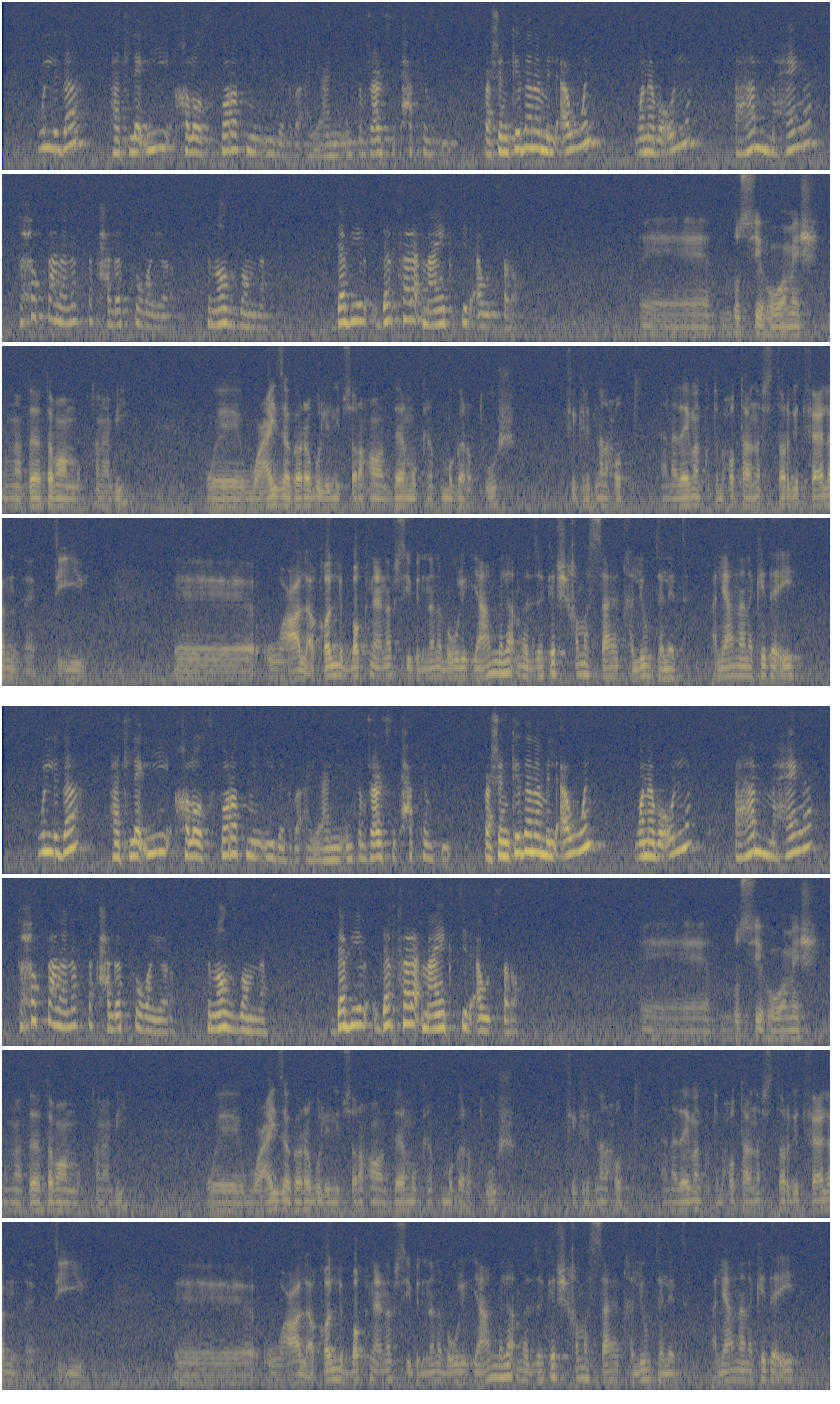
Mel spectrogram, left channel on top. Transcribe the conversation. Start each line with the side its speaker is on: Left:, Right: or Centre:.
Right: كل ده هتلاقيه خلاص فرط من ايدك بقى يعني انت مش عارف تتحكم فيه فعشان كده انا من الاول وانا بقول لك اهم حاجه تحط على نفسك حاجات صغيره تنظم نفسك ده بيب... ده فرق معايا كتير قوي بصراحه
Left: آه، بصي هو ماشي انا ده طبعا مقتنع بيه و... وعايز اجربه لاني بصراحه ده ممكن اكون ما جربتهوش فكره ان انا احط انا دايما كنت بحط على نفسي تارجت فعلا آه، تقيل آه، وعلى الاقل بقنع نفسي بان انا بقول إيه، يا عم لا ما تذاكرش خمس ساعات خليهم ثلاثه قال يعني انا كده ايه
